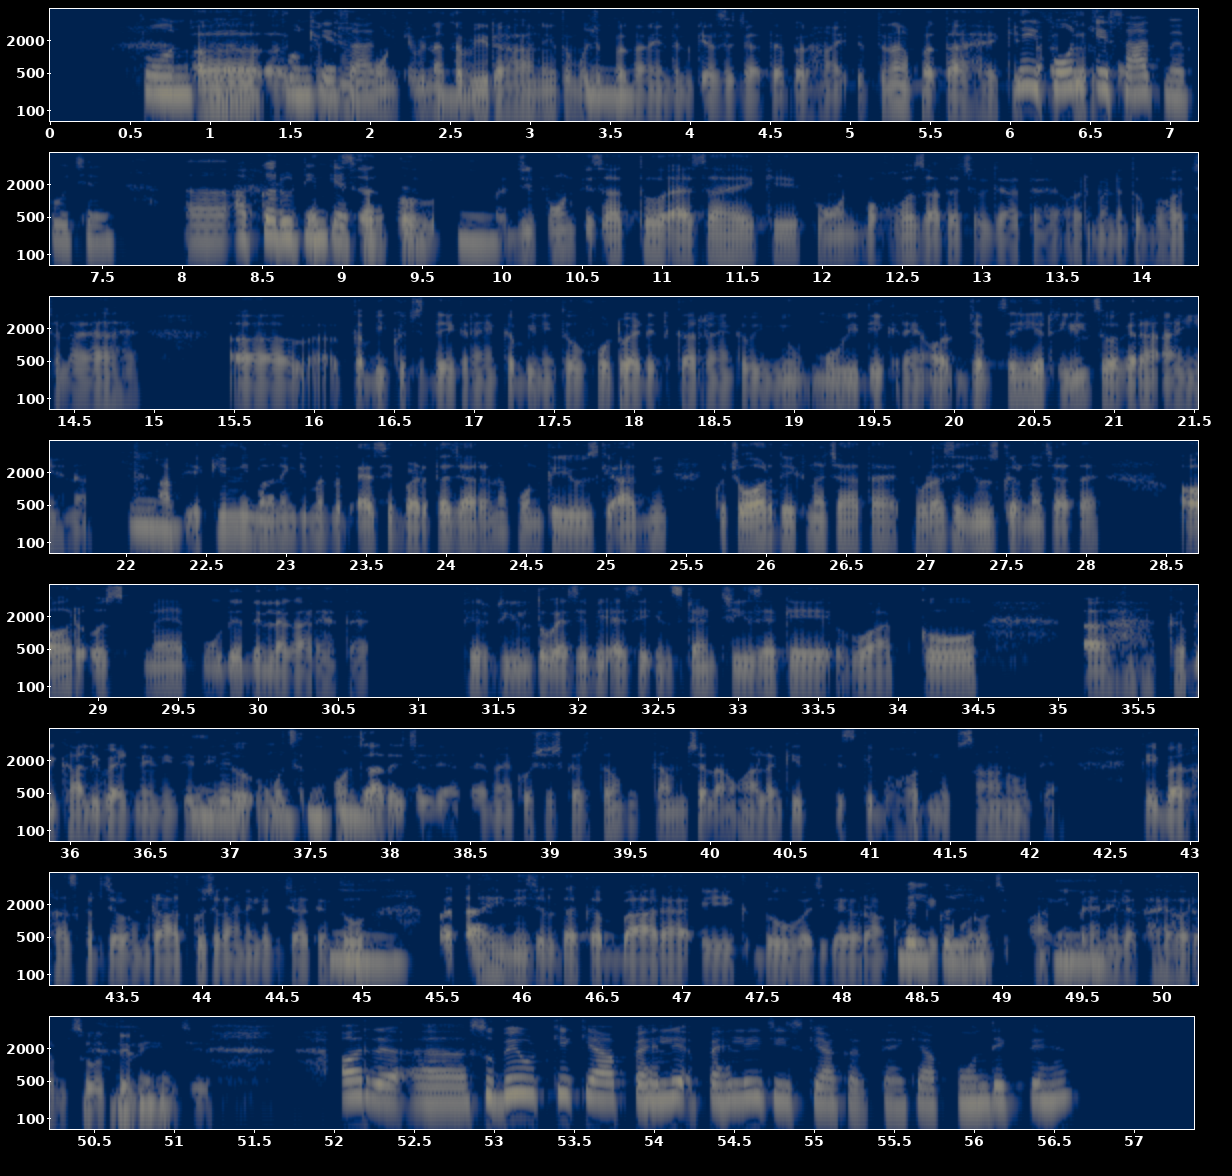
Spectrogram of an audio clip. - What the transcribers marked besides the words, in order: in English: "रूटीन"; other background noise; in English: "एडिट"; in English: "मूवी"; in English: "रील्स"; in English: "यूज़"; in English: "यूज़"; in English: "इंस्टेंट"; chuckle; tapping; laughing while speaking: "बहने लगा है"; chuckle
- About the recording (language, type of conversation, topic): Hindi, podcast, फोन के बिना आपका एक दिन कैसे बीतता है?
